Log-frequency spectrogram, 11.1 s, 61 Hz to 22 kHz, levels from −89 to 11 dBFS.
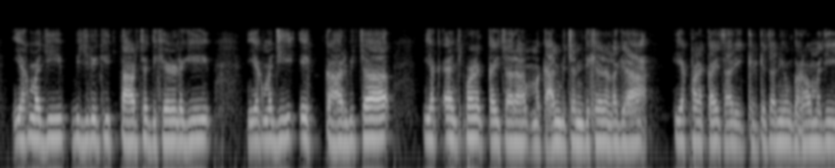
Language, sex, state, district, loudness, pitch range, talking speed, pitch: Garhwali, male, Uttarakhand, Tehri Garhwal, -27 LUFS, 155-170 Hz, 195 wpm, 160 Hz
